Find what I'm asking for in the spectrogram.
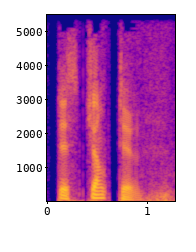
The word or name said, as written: Disjunctively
